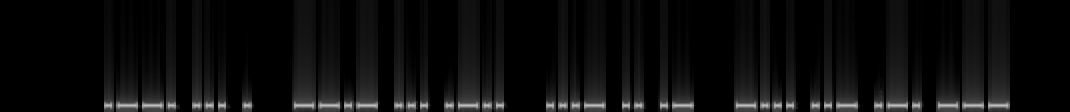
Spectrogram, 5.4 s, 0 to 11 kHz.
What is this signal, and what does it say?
Morse code, heard as a keyed tone, about 38 wpm, 700 Hz. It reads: PSE QSL VIA BURO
